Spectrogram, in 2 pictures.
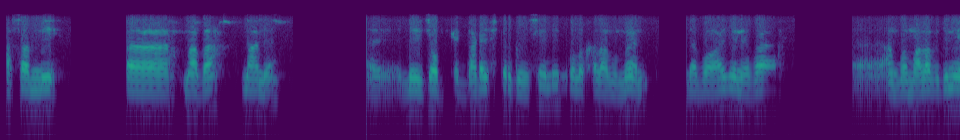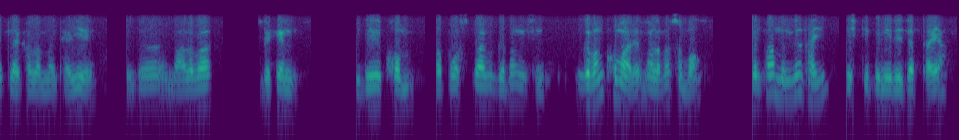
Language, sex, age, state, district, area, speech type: Bodo, male, 30-45, Assam, Udalguri, rural, conversation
